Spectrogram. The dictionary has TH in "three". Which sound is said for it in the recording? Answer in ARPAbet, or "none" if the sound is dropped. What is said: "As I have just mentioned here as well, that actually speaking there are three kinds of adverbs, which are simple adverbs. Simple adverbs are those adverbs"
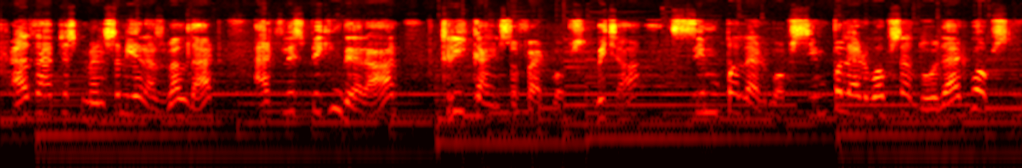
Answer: T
